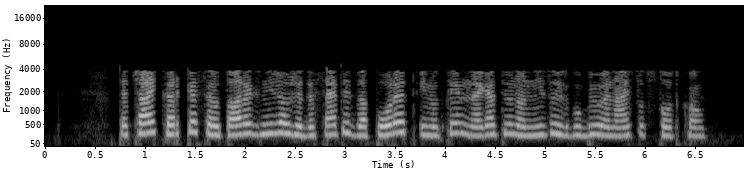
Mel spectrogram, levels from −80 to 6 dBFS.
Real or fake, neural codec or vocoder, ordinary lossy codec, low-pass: fake; codec, 16 kHz, 8 kbps, FreqCodec, smaller model; AAC, 16 kbps; 7.2 kHz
